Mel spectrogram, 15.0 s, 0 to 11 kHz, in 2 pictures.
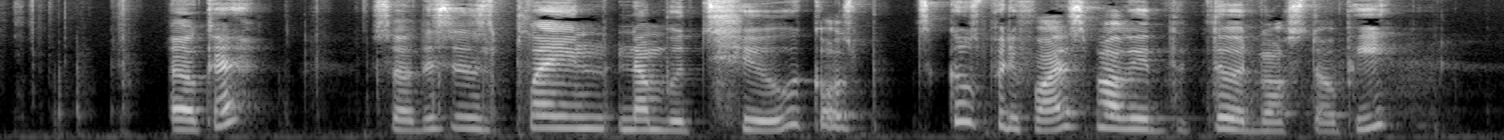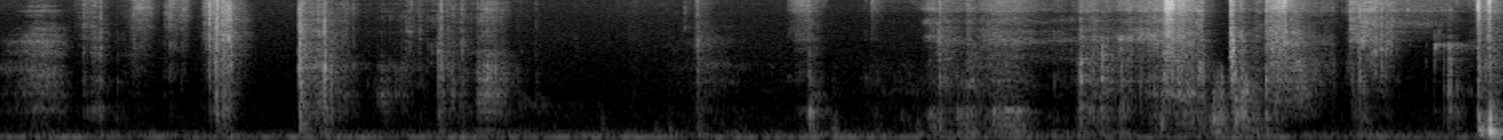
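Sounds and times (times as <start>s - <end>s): paper rustling: 0.0s - 0.8s, 7.8s - 10.2s, 11.0s - 15.0s.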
